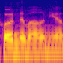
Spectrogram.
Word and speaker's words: pneumonia: It's pronounced pneumonia though.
